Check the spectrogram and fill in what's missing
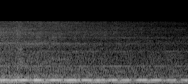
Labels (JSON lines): {"label": "anthrophony, boat engine", "recorder": "SoundTrap 500"}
